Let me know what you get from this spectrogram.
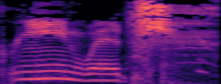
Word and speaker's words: Greenwich: And it's pronounced Greenwich.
